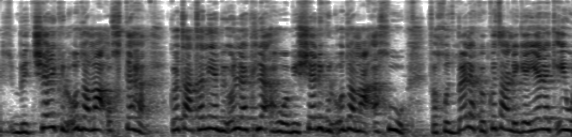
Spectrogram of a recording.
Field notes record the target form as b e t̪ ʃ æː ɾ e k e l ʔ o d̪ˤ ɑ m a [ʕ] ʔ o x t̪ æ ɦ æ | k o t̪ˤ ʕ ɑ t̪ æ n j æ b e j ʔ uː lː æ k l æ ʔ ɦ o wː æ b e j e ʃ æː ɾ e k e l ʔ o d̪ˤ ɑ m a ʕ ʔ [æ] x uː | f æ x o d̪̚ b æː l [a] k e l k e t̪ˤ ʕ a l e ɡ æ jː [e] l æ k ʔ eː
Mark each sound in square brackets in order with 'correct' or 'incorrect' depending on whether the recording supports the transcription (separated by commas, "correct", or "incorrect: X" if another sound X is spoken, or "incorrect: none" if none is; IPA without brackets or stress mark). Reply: correct, correct, incorrect: æ, incorrect: æ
